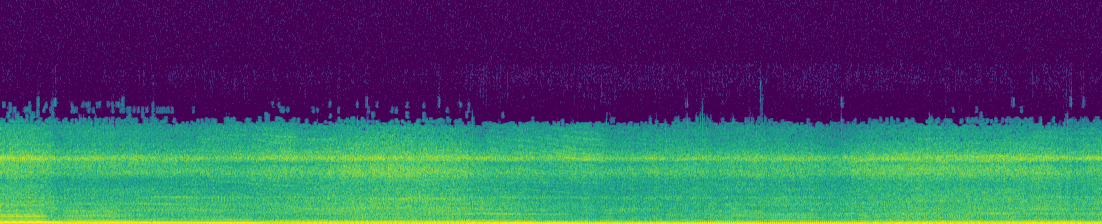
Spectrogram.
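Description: A motorcycle engine drones steadily, dropping in pitch as the rider shifts gear near the start, then rising and falling with the throttle.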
